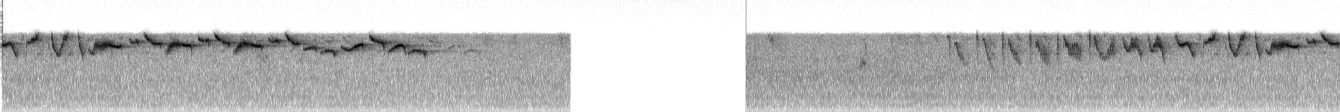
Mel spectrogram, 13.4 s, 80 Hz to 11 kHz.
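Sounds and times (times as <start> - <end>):
unidentified songbird singing in a garden: 0.0 - 5.7, 8.6 - 13.4.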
